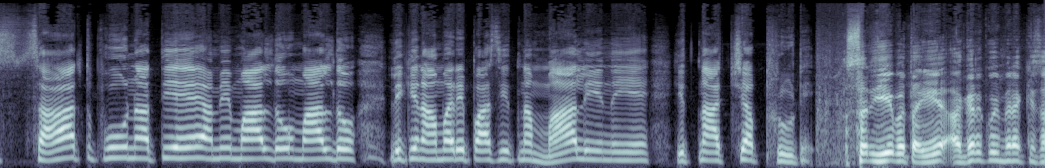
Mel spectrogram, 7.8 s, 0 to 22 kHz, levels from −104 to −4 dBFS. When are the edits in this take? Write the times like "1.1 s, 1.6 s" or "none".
none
